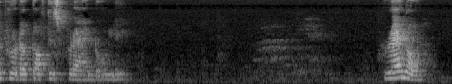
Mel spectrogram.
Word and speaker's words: Renault: Renault. Yes, this is the correct pronunciation. Renault is a wrong pronunciation. Never pronounce this word as Renault. This is Renault. How? Renault. Yes, this is again from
